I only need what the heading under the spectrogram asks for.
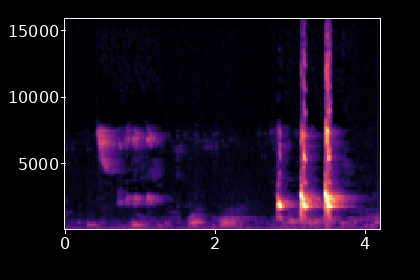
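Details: Sooty-headed bulbul, a Javan trucuk, in a clear recording used as a lure and tutor to stir other birds into singing; soft scattered low notes, then three loud, sharp, rising notes in quick succession near the end.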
